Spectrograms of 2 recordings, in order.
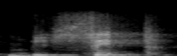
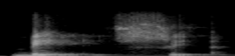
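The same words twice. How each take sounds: First: The stress is on the last syllable. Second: The stress is on the first syllable. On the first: The speaker calls it wrong. "is not pronounced like visit. That's not correct" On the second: The speaker calls it right. "the stress or the accent is not in the last"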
